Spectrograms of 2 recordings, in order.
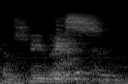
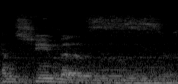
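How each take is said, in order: First: The final sound is a voiceless s. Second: The final sound is a voiced z. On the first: The speaker calls it wrong. "natives don't say consumers" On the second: The speaker calls it right. "They say consumers. Voiced"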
